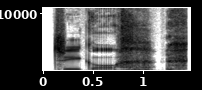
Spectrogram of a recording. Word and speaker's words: Jekyll: The answer was obviously Jekyll, after Chris answered, or Jekyll as it turns out.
